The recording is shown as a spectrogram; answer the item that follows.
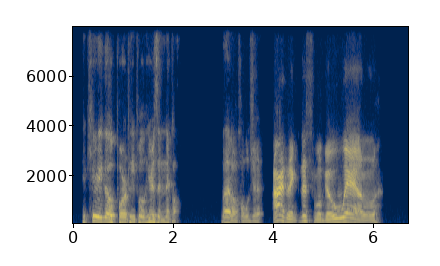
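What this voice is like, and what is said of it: Snooty rich old-money character voice. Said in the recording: “terrible stroke Thurston Howell impression ... That wasn't bad.”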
